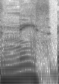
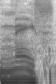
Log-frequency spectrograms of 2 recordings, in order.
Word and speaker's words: Nice: It's Nice in the south of France, not Nace in County Kildare. It's a pronunciation thing.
